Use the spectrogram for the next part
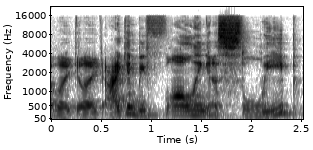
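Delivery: ordinary talk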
